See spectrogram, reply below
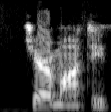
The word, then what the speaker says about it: Chiaramonte: And I'm going to pronounce this incorrectly, but the inker was Charlamenti. You know what I'm talking about? – Chiaramonte. – Chiaramonte, thank you very much.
